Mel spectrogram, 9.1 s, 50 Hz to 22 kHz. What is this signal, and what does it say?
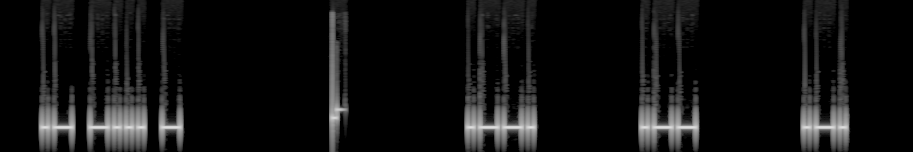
Morse code, heard as a keyed tone, about 20 wpm, spaced as for 10 wpm, 700 Hz. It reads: ABT PWR
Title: Top 90 QSO Elements - 6x Character Spacing - 20wpm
